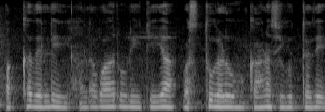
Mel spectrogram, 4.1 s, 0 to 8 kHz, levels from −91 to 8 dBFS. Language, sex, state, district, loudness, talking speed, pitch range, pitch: Kannada, male, Karnataka, Bellary, -33 LUFS, 90 wpm, 140-155 Hz, 145 Hz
